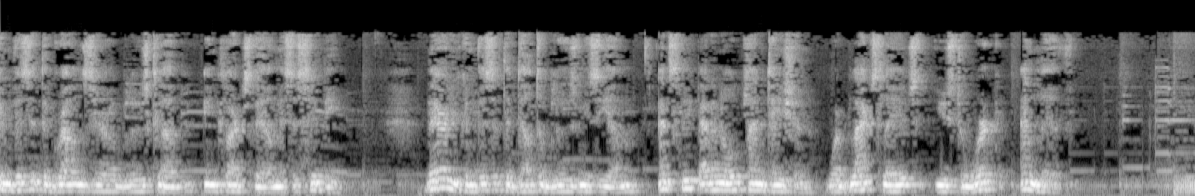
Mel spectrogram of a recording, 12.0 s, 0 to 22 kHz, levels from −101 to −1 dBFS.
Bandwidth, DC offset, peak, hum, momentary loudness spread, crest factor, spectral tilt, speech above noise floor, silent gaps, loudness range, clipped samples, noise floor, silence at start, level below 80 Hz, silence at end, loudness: 11.5 kHz; 0.3%; 0 dBFS; none; 10 LU; 12 dB; -4 dB/octave; 25 dB; none; 2 LU; under 0.1%; -37 dBFS; 0 s; -46 dBFS; 0 s; -12 LUFS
